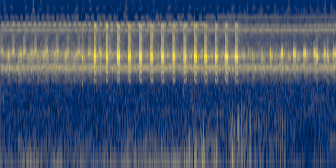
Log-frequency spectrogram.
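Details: Countryside frogs calling: a quick series of sharp pulsed notes around the middle, rising in density then fading, above a constant high-pitched background hum and soft low rumble.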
